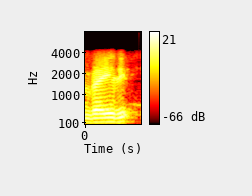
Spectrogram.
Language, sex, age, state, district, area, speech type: Bodo, male, 45-60, Assam, Kokrajhar, rural, conversation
